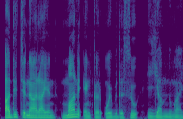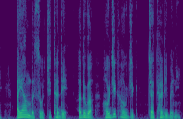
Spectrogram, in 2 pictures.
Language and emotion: Manipuri, neutral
